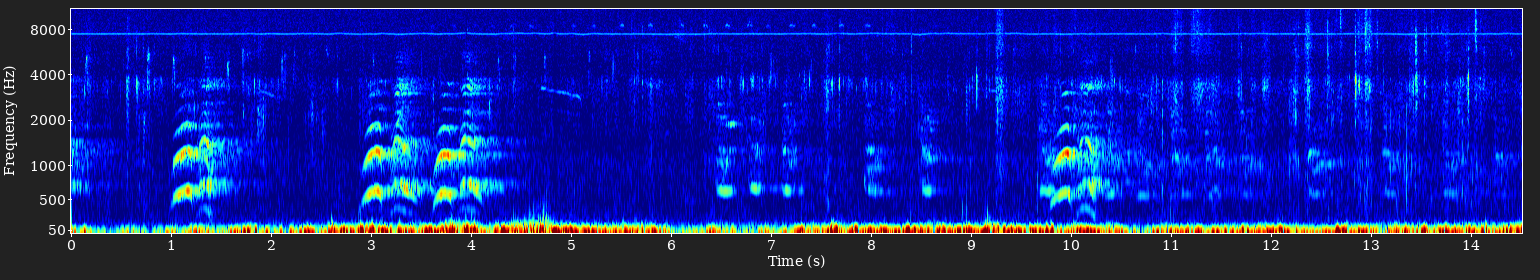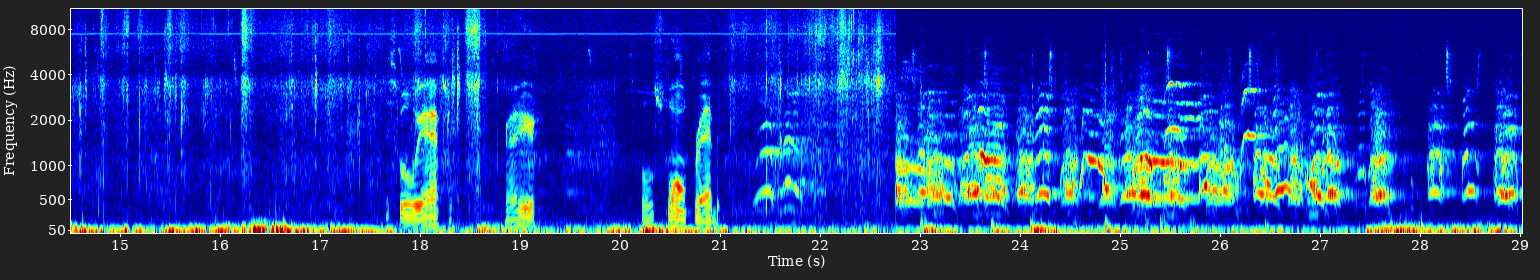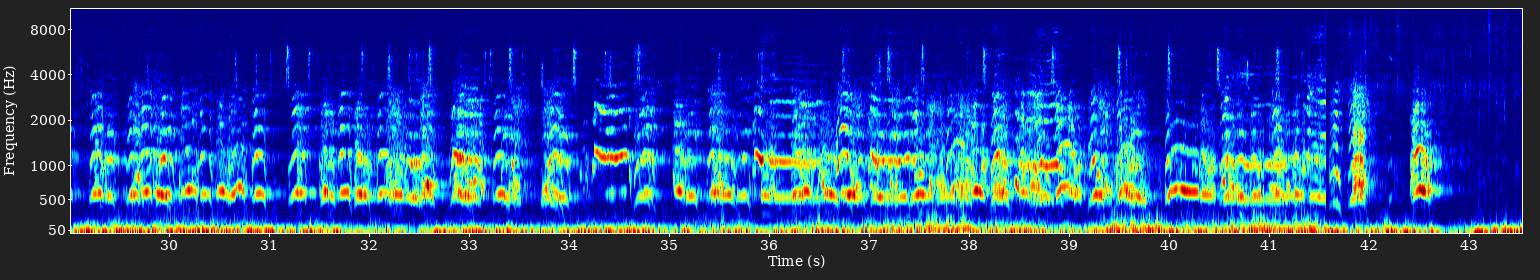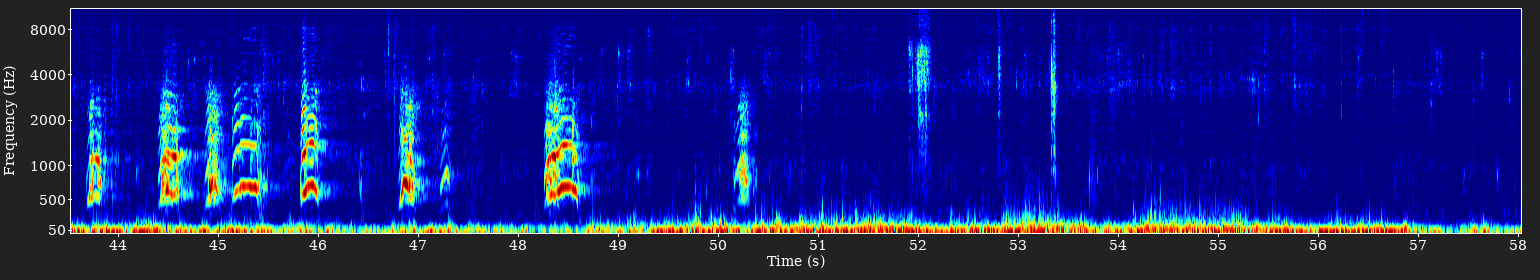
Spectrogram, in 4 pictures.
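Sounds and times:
dogs barking: 0.0 - 0.4, 1.0 - 2.0, 2.9 - 4.6, 6.2 - 15.6, 19.3 - 19.8, 21.3 - 43.0, 43.6 - 47.6, 48.2 - 48.9, 50.1 - 50.5
dogs baying: 0.0 - 2.0, 2.8 - 4.6, 6.2 - 16.0, 19.3 - 19.9, 21.2 - 43.0, 43.6 - 49.0.

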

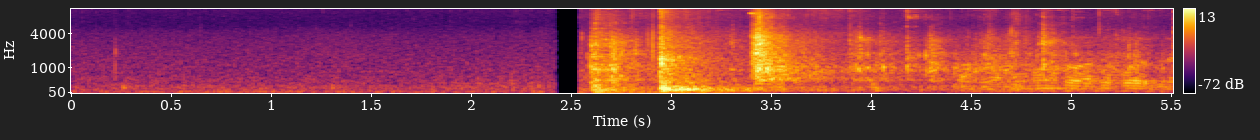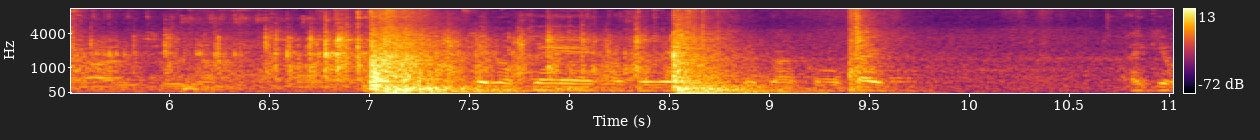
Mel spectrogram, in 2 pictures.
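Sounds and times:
sharp knocks and clatter: 2.6 - 9.7
people talking: 4.4 - 9.7, 10.8 - 11.0.

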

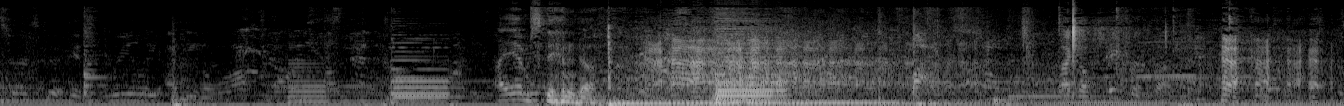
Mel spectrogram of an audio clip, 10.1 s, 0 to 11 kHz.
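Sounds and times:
men talking: 0.0 - 10.0
laughter: 4.1 - 7.8, 9.0 - 10.0.

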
